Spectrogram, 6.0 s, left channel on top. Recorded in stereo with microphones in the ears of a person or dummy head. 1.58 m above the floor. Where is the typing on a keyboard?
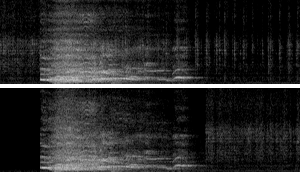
No typing on a keyboard in this recording.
